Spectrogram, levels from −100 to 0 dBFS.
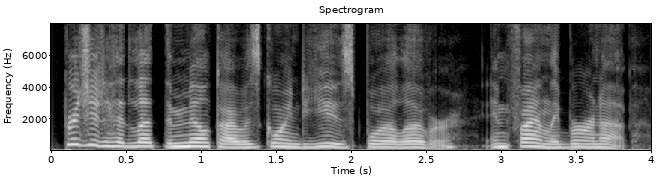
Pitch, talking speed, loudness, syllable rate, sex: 225 Hz, 240 wpm, -18 LUFS, 5.9 syllables/s, female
